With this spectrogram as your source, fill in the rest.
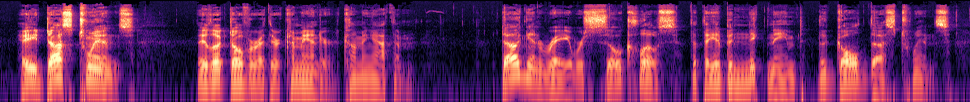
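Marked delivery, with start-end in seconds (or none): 0.2-1.4 big, loud, booming call. The commander calls out to the two friends from across the way, in a booming voice. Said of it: "heard a booming voice".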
